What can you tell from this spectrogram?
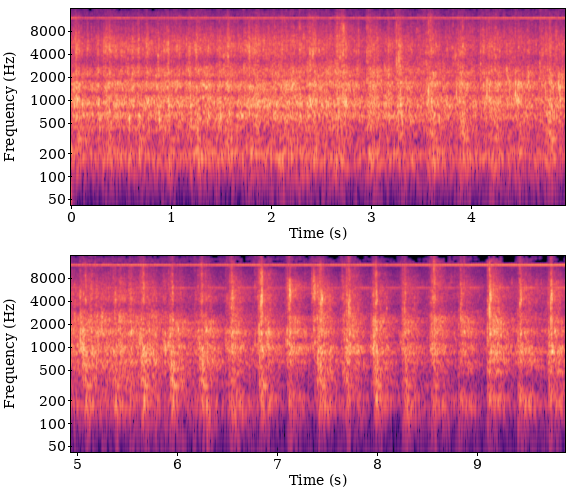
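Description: A large crowd of legislators cheering, applauding and thumping their desks, the strokes falling into a regular beat of about three a second in the second half.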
